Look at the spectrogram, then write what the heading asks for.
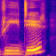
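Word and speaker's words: read: এরপর রিডের V3 form রিড, তবে উচ্চারণটা হবে রেড।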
